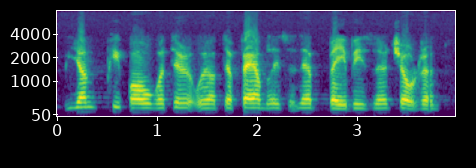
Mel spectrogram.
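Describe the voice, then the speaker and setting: A man's bright, sharp tone comes through at medium pitch and a moderate pace, in a dry, close sound with no echo. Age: 70s. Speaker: conspiracy researcher. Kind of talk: casual chat.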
